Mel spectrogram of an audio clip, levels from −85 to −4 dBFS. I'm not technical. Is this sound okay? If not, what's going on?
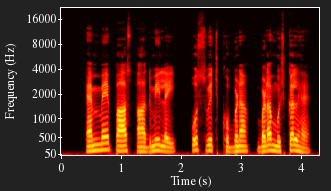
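Yes, nothing in this speech recording sounds faulty. There's no technical problem to worry about.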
